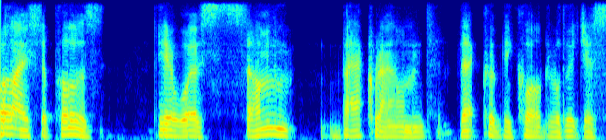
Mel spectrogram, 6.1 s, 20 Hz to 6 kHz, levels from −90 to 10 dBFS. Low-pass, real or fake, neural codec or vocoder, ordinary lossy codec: 5.4 kHz; fake; codec, 16 kHz in and 24 kHz out, 0.6 kbps, FireRedTTS-2 codec; Opus, 16 kbps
